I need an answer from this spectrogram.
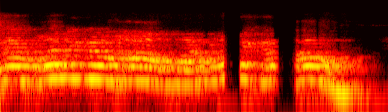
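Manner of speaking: imitated high, childlike tearful plea; Lance. Wife voicing crying husband who thinks he is young, tearful plea. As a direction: whimper it like a small child wanting home. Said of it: "he's just crying. He's crying".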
